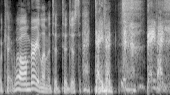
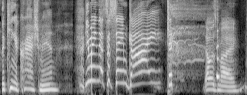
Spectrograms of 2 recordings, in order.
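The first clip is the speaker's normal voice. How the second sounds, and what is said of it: Imitates another person's voice. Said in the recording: “You just sound like your Jeff Bridges impression.”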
